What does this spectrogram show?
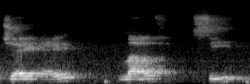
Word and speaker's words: Jalovec: Phil pho and then my last name kind of hard to say that easy to spell it's jello so it's make it simple J a love see and how perfect relationship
